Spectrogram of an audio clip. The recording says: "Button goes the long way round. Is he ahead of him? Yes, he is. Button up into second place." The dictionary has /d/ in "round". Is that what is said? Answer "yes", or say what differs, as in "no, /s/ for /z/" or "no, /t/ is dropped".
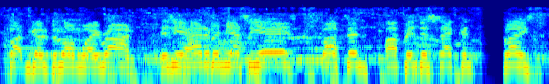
no, /d/ is dropped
